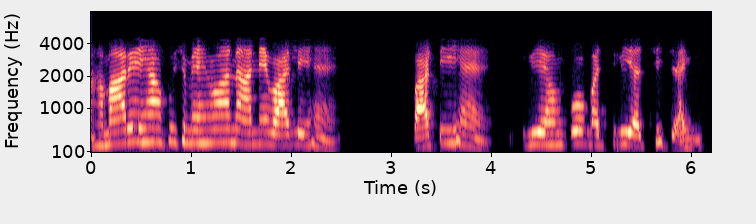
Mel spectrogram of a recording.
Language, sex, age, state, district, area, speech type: Urdu, female, 60+, Bihar, Supaul, rural, conversation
